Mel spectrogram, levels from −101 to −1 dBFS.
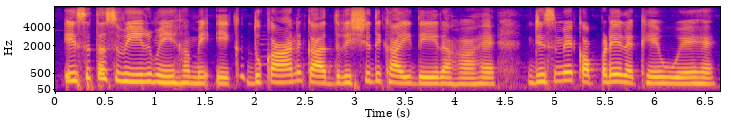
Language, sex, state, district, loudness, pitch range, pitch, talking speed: Hindi, female, Uttar Pradesh, Lalitpur, -15 LUFS, 185-225 Hz, 200 Hz, 145 wpm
